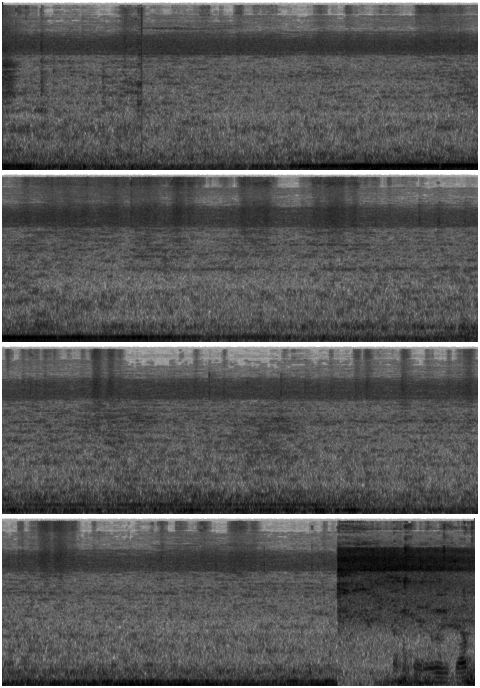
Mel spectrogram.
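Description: A Bolt ride-hailing car drives along with a steady low engine rumble and road noise from inside the cabin, briefly swelling as it accelerates; someone talks over it.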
